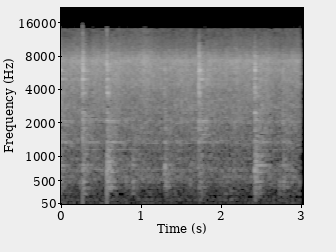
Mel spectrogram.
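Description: Balsamic vinegar hits chicken breast and mixed vegetables in a hot pan, hissing in a loud, steady sizzle broken by a few stirring scrapes and crackles, with no voices.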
